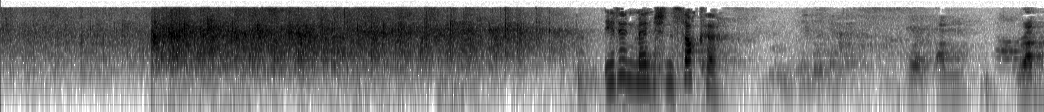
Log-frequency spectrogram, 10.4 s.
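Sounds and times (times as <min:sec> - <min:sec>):
audience applause: 0:00.0 - 0:05.8
speech: 0:06.0 - 0:07.3, 0:10.2 - 0:10.4.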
